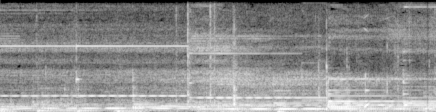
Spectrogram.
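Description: Fisher-Price Ocean Wonders Aquarium crib soother playing its second built-in lullaby through its small speaker: an electronic melody of held notes that change pitch every half second or so.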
